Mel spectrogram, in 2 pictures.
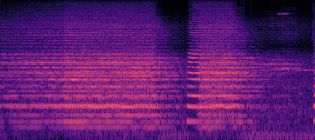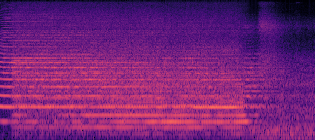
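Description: Diesel locomotive's air horn sounding loud warning blasts: a long blast, a short one, then another long one of nearly four seconds, at a crowd blocking the level crossing.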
